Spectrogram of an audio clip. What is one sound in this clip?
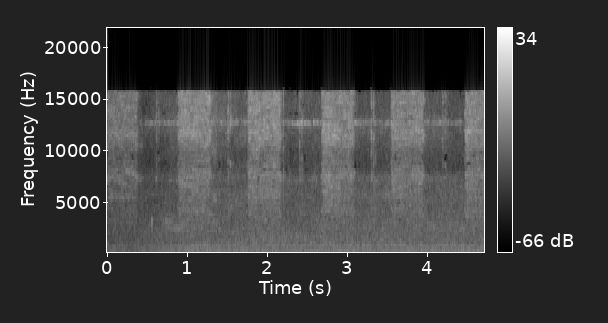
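A laser engraver hums steadily as it works.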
